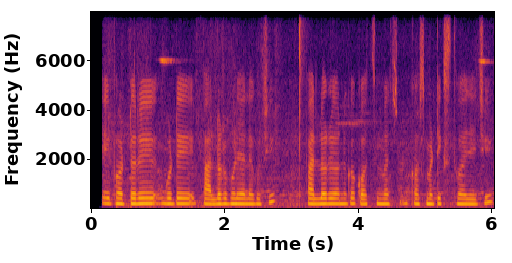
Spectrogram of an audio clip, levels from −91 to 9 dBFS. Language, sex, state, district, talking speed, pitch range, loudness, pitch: Odia, female, Odisha, Khordha, 130 wpm, 195-215 Hz, -15 LUFS, 205 Hz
